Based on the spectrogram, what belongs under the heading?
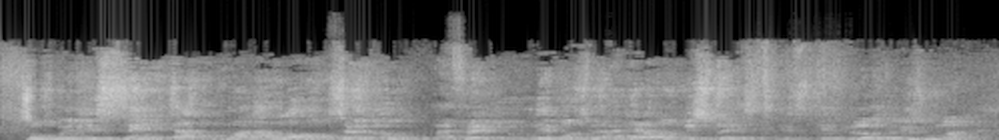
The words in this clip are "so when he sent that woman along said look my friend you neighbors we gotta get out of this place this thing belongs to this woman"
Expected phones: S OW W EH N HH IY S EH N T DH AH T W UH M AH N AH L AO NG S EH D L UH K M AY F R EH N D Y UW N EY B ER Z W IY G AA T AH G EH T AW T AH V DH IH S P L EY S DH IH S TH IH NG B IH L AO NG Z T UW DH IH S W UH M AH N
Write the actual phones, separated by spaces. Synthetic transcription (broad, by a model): S OW W EH N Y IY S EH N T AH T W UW M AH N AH L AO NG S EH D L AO M AY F R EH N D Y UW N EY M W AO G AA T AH G EH T AW T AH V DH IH S P L EY S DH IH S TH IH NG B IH L AO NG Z T UW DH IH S W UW M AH N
